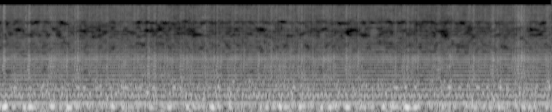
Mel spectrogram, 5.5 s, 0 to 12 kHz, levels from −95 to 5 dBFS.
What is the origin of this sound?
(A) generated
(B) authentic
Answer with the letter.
A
